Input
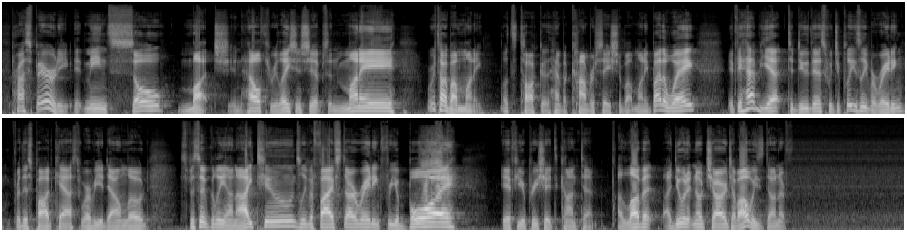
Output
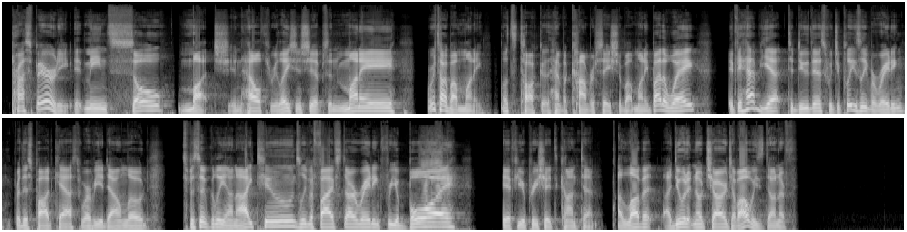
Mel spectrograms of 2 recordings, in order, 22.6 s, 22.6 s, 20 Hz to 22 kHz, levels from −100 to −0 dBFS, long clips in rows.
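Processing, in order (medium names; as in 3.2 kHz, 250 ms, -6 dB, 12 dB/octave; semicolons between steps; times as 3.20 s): gate -50 dBFS, range -57 dB; treble shelf 4.9 kHz -5.5 dB, from 19.68 s +5.5 dB; three bands compressed up and down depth 70%; trim +8 dB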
